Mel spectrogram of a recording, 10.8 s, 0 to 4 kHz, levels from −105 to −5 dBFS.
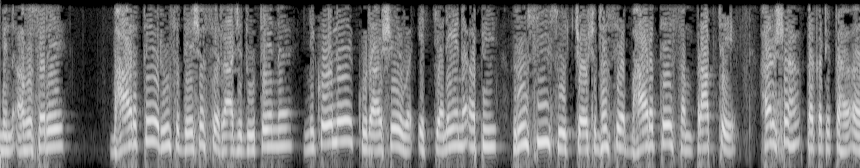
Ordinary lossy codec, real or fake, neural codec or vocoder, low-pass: none; real; none; 3.6 kHz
